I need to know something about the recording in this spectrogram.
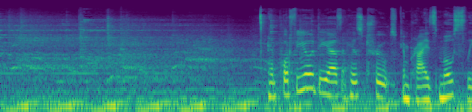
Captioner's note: soundbite of war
